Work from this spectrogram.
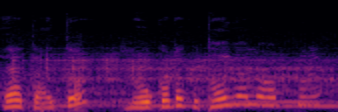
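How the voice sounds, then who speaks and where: A woman's voice: a little high, expressive, fast talker, close to an everyday voice. Worried young picnicker voiced by a woman, noisy. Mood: puzzled. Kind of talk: cartoon voice acting. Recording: noisy ambience behind the voice.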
